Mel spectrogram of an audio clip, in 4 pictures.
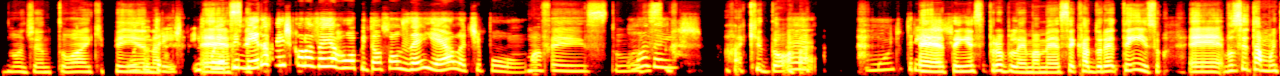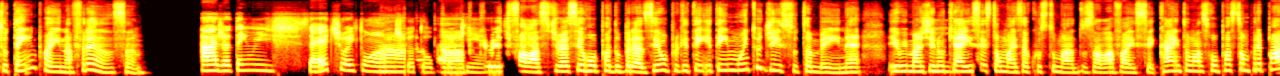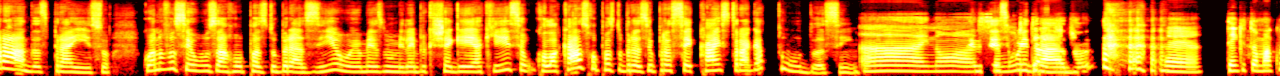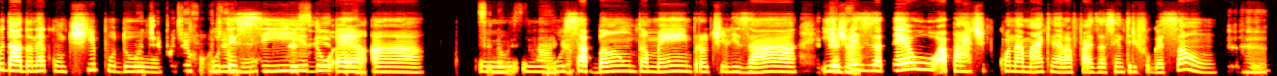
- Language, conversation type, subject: Portuguese, podcast, Como você organiza a lavagem de roupas no dia a dia para não deixar nada acumular?
- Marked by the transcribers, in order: chuckle; tapping; other background noise; laugh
